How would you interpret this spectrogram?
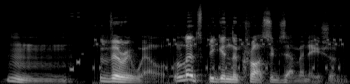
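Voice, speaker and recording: A man's voice: lowish voice, very animated, normal speed, a little hiss or hum. A man voicing a solemn, slightly befuddled old judge with a formal, ponderous manner in a video game fan dub. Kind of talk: video game character acting, courtroom formal. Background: quiet game music.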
